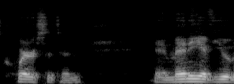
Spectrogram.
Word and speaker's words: quercetin: like resveratrol the dreaded quercetin that's how you pronounce it it's quercetin and many of you have asked about quercetin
